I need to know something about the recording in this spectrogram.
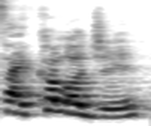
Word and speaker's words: psychology: empty or mpg then in west psychology P is silent because the right thing to say is what psychology not P psychology then in the word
